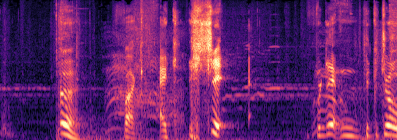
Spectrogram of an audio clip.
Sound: grunts

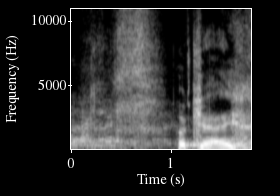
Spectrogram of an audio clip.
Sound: laughter

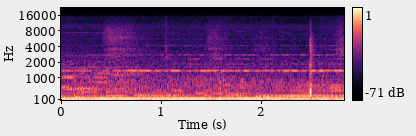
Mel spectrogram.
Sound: footsteps

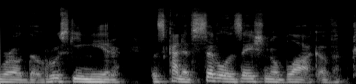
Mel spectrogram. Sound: speaking in Russian

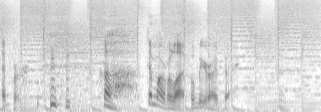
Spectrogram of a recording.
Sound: laughter

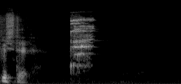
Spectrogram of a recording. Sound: SFX: glasses clinking

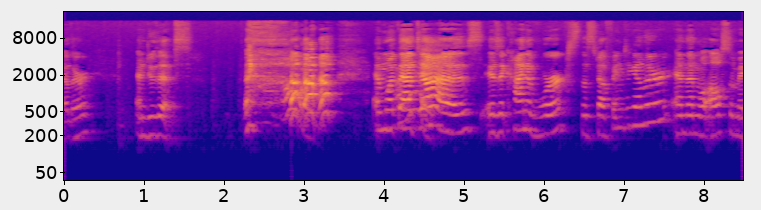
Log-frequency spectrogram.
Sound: laughing

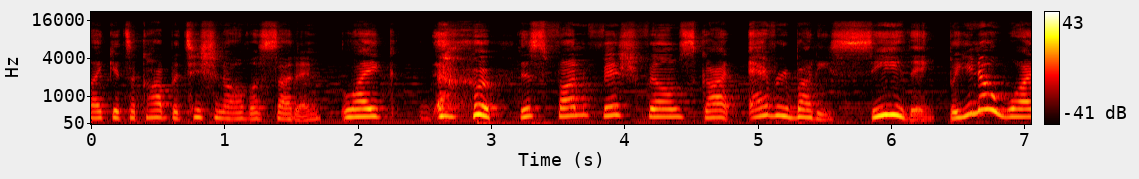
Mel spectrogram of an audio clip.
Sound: laughs

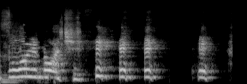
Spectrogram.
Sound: laughter

